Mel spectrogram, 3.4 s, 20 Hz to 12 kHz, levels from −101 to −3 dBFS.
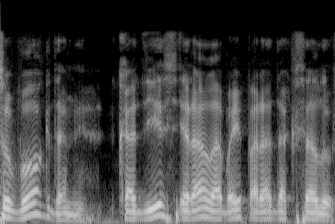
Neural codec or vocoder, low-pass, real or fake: codec, 16 kHz, 8 kbps, FunCodec, trained on LibriTTS, 25 frames a second; 7.2 kHz; fake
